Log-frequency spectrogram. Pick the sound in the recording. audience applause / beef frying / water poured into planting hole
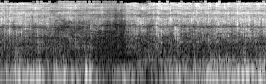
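water poured into planting hole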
